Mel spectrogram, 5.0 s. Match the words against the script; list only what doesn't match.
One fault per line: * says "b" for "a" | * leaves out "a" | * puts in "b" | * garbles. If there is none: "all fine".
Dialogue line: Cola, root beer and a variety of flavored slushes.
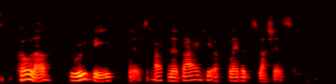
* garbles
